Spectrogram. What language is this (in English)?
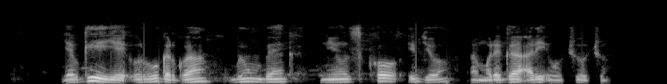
Kinyarwanda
